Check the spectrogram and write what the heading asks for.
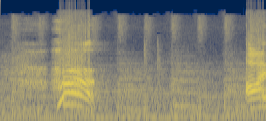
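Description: Background music with a steady beat of about four ticks a second. About half a second in, a cartoon character's voice gives a short, loud gasp-like cry, and speech starts near the end.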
